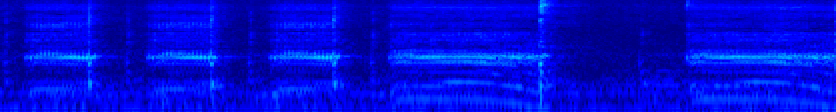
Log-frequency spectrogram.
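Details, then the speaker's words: Zomee Fit wearable breast pump in mixed mode, stimulating then sucking at adjustable vacuum: rhythmic mechanical whirring pulses, some short and some longer pulls; stronger vacuum gives longer pulls; breast pump operating sound. "And then you have that mixed mode, which is going to s stimulate and then suck. And again, you can change how hard that goes."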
